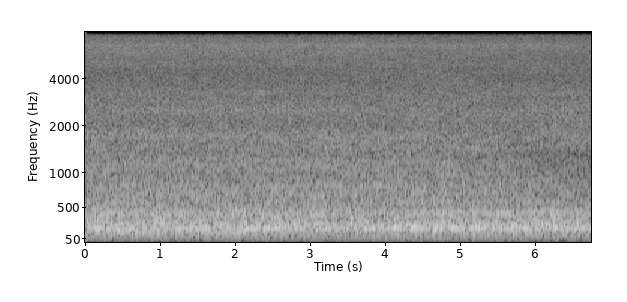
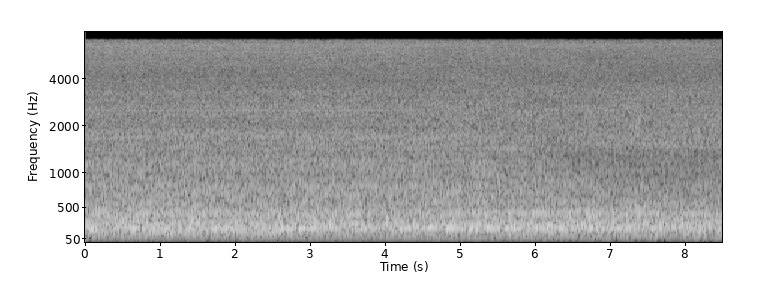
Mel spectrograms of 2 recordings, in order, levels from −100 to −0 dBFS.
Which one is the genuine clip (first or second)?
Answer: second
